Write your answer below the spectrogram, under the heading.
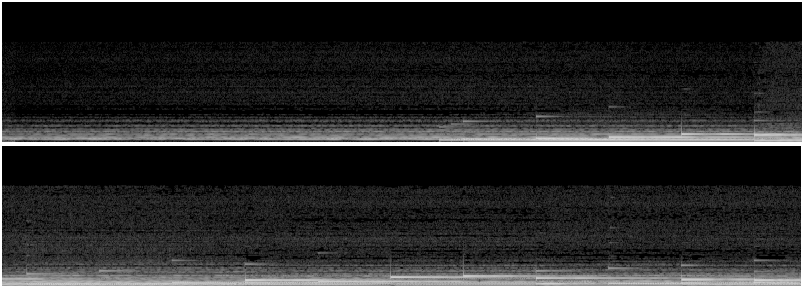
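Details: Quiet opening, then gentle chiming glockenspiel-like lullaby music with a soft bass line; no animal voice heard.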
